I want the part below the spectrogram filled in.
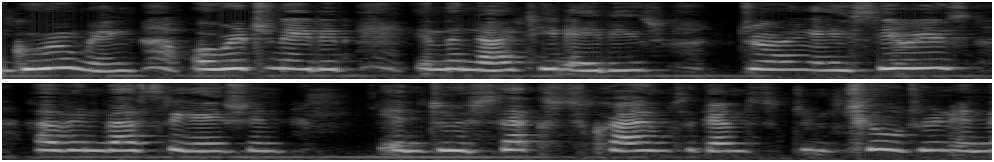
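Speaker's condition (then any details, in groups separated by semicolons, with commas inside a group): Cerebral palsy, severe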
